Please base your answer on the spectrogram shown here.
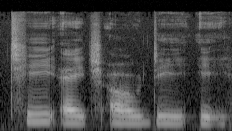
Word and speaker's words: Thode: all, if you will say your name and spell it like you would like it to appear on the. Okay. Thode, Thode. I'm glad you said that because I was just saying Thode.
